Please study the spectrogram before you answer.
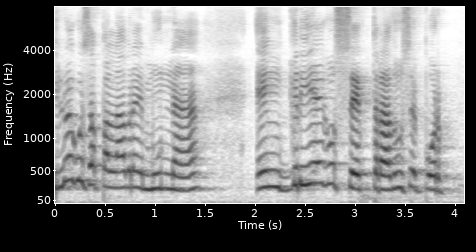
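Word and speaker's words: אֱמוּנָה: La fe en hebreo se pronuncia emuná.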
